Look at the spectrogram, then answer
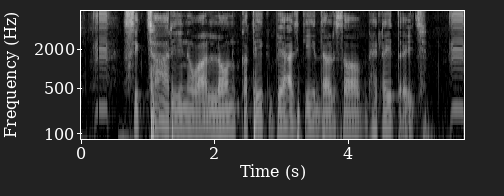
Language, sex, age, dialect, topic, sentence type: Maithili, male, 25-30, Southern/Standard, banking, question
